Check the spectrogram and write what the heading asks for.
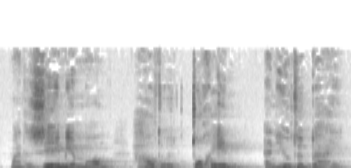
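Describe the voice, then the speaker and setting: A woman narrating an old folk legend in a calm and dramatic storybook style. She reads very slowly and deliberately, with her voice at a moderate pitch. The recording has a noticeably roomy echo. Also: gravelly. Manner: calm, measured, dramatic reading. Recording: roomy echoing room.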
